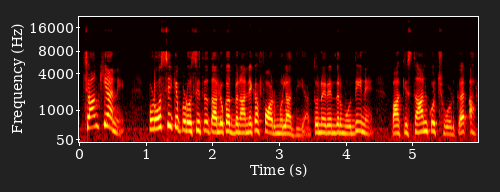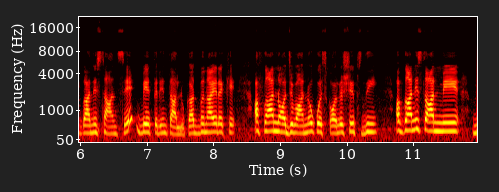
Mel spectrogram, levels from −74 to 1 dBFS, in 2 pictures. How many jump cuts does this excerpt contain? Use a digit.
0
